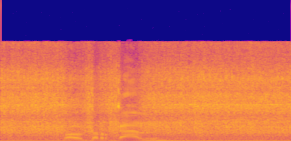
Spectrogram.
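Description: A steady low machine hum, like an engine running at idle, continuing unchanged under brief speech.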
